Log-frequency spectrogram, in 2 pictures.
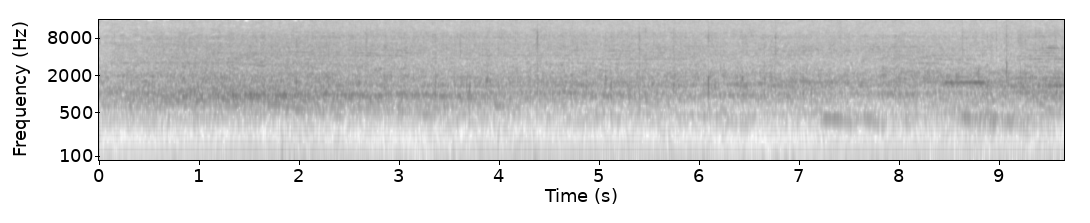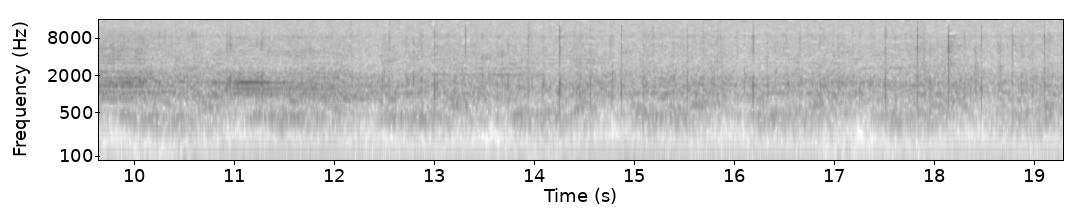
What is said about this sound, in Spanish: Todos aplaudamos al ciudadano frentista que nos vino a acompañar.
